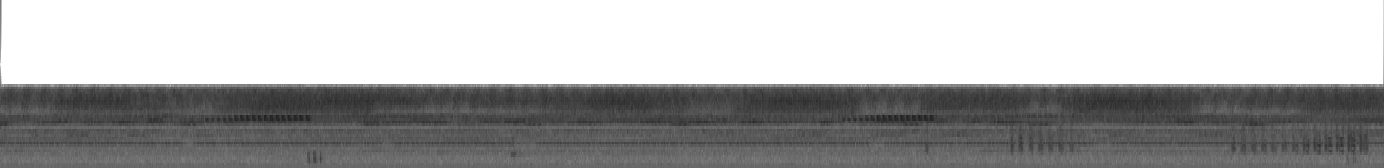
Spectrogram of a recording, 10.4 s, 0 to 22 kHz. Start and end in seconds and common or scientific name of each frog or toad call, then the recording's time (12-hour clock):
2.2	2.5	Phyllomedusa distincta
3.8	4.0	Phyllomedusa distincta
7.4	8.2	Scinax rizibilis
9.1	10.3	Scinax rizibilis
12:15am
